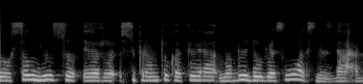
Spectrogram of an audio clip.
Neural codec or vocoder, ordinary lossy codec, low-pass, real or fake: codec, 16 kHz, 2 kbps, FreqCodec, smaller model; Opus, 64 kbps; 7.2 kHz; fake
